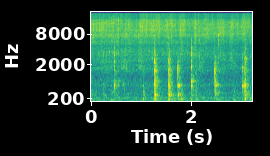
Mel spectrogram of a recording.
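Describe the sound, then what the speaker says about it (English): Chopped onion goes into melted butter in a pan over medium heat, giving a soft background sizzle broken by a handful of sharp utensil clinks and stirring scrapes spaced irregularly. "My butter is melted. So in goes the onions, chopped onion."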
